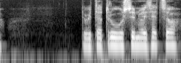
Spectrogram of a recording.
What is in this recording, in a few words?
"drws", Welsh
